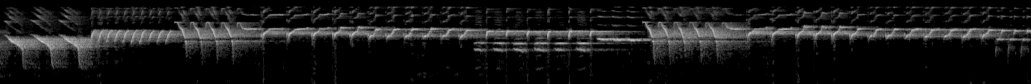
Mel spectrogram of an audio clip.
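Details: Spanish timbrado canary performing a tutor song for training canaries: swift descending sweeps, a long bubbling trill, twangy repeated notes, then another burst of falling sweeps and rolls.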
